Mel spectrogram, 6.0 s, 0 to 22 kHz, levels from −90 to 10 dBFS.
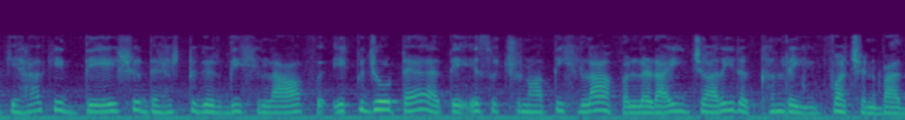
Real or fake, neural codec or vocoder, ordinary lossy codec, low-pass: fake; codec, 16 kHz, 8 kbps, FunCodec, trained on Chinese and English, 25 frames a second; none; none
